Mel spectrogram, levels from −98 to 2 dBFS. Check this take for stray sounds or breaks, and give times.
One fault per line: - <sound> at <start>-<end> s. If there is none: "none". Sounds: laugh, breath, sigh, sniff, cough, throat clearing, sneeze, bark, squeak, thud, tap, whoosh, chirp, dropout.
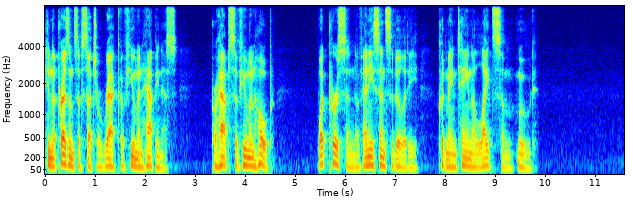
none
